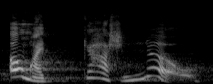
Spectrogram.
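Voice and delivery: high, loud 'oh my gosh', dropping on the no; emphatic denial. Retold or imitated. Guide dismissing the idea they debate religion, emphatic denial. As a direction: act out a scandalized denial. Guide acted as shocked by question.

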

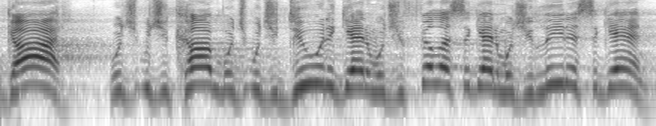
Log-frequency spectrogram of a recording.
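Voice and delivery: loud, high, urgent imitated plea; crying out to God. Preacher voices the fasting people's plea to God, crying out. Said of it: "These people are crying out to God".

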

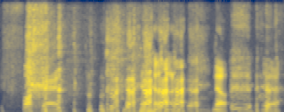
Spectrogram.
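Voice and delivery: laughing. Real, not acted. Laughing after the sign-off.

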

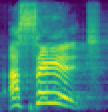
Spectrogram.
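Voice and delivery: high, loud thrilled woo; realizing the revealed word; ecstatic discovery. Retold or imitated. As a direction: erupt in delight. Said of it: "It's the".

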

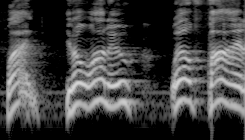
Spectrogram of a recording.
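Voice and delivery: high, whiny mock hurt; mock offended high voice.

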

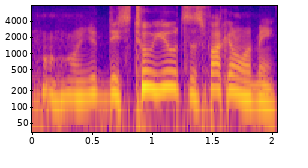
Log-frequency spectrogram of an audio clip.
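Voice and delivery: put-on a tough-guy New York Italian accent, menacing the neighbors; Joe Pesci. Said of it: "he talks like Joe Pesci".

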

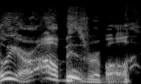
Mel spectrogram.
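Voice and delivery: mimicking co-host's complaint. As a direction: tease by parroting a miserable passenger. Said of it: "that's how you sound right now".

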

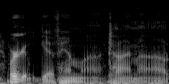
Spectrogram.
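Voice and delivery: low, soft, deadpan manager; fake manager voice. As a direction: hand down the punishment low and calm, like a stiff manager. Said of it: "could actually do characters and voices".

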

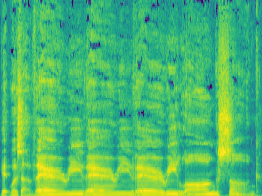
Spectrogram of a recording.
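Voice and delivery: very long song said very slowly; drawn-out emphasis. A narrator's reading. Storyteller stretches very long.

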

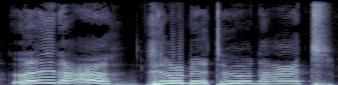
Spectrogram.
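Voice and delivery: high, strained Kermit-like singing. Pretend. Host singing in his stage voice. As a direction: sing it like a frog puppet. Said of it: "Why do I sound like Kermit".

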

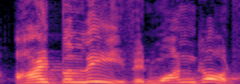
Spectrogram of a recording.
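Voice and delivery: ringing statement of faith; declaring. Shown as a demonstration. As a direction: proclaim it like the creed in church. Declaring the creed aloud.

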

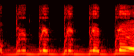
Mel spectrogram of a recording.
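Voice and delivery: mocking blah. Merdick mocking the customer, dismissive blah. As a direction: brush him off with silly noise. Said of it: "And Merdick go".

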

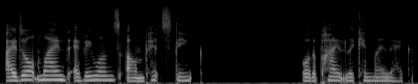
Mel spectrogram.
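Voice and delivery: measured spoken word delivery; poetry reading. Acted. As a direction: perform it like a slam poem, savoring lines. Spoken word poem recital.

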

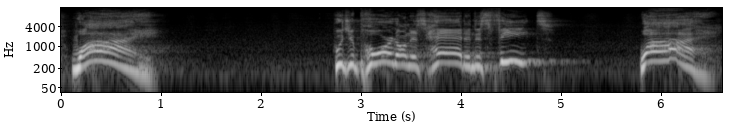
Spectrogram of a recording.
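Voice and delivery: high, drawn-out incredulous questioning; incredulous challenge. Acted. Preacher voicing the onlookers questioning Mary's perfume, incredulous challenge.

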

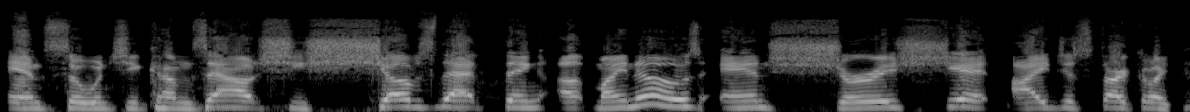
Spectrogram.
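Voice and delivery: normal talking voice

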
